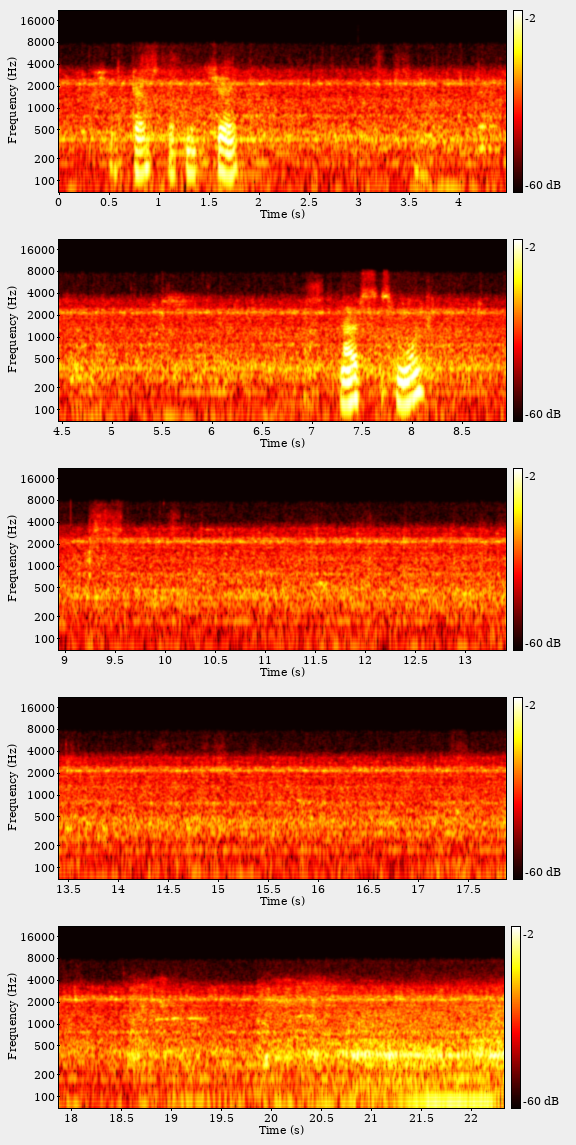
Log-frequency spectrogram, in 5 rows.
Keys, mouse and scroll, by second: 0.5 right click, 0.5 f, 1.9 click, 2.6 click, 2.8 alt+click, 5.0 ctrl+d, 9.0 right click, 10.0-10.7 [, 13.0-15.3 typing, 14.2 click, 16.9 click, 17.1 click, 17.3 click, 17.9 [, 18.9 click, 19.7 click, 19.8 click, 20.6 click, 20.8 click, 21.3 click, 21.5 click, 21.7 click, 22.1 click.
